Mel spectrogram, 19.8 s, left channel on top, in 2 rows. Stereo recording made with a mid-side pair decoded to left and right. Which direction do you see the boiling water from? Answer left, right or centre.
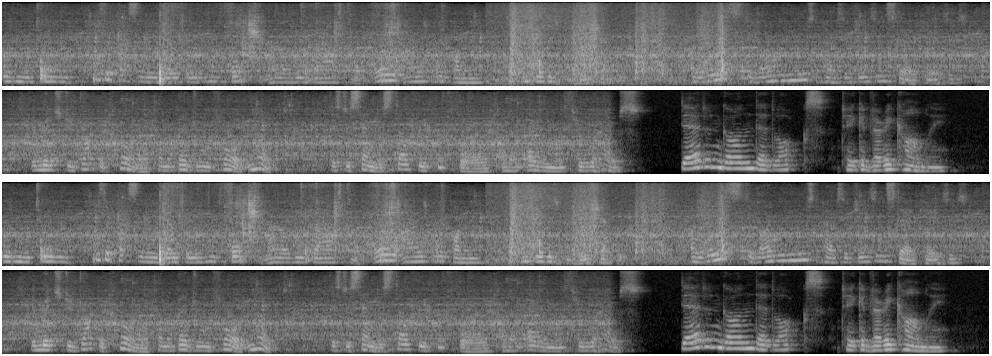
left.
